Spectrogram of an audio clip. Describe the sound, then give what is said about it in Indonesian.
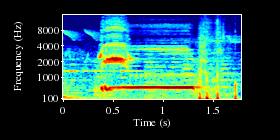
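One long, steady whistle blast of about a second, loud, blown to start a race, immediately followed by a quick run of thudding, hoof-like footfalls. “Suara peluit menggema di antara pepohonan.”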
